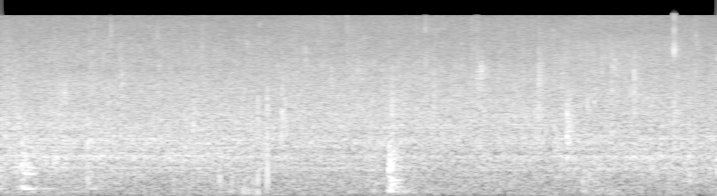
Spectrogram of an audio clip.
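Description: Diced pumpkin and onion frying in hot vegetable oil in a frying pan: a steady sizzle with small crackles, and one sharper click about three seconds in.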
